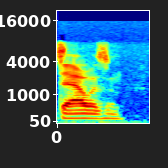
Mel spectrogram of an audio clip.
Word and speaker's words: Taoism: It's spelled Taoism, but it's pronounced Taoism.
